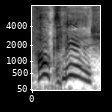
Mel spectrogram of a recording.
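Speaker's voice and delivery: very high-pitched, loud shout in toy voice. Imitating the little plush Hulk toy: imitating Hulk plush toy. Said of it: "his Hulk smash is Hulk smash!".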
